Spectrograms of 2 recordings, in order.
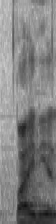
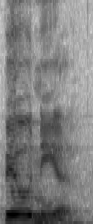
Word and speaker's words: Payoneer: जो बानी होते हैं उनमें से उसको पाइनियर कहा जाता है। तो ये बिल्कुल गलत है, प्रोनाउंस आपको सही करना है। ये है पेयोनियर, कि हमने इसको इस बाई पार्ट्स किया ऐसे आपको ताकि प्रोनाउंस करना आसान हो जाए। पेयोनियर, तो आपने इसको सही करना है पेयोनियर।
